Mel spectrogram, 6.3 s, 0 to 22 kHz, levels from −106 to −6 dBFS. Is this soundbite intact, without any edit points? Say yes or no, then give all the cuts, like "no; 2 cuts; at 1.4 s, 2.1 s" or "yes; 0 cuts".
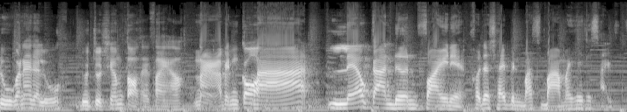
yes; 0 cuts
